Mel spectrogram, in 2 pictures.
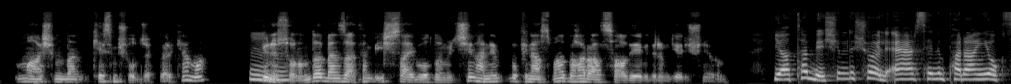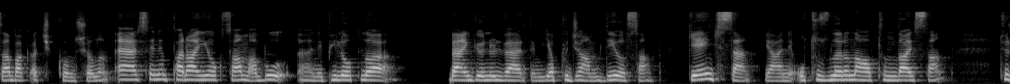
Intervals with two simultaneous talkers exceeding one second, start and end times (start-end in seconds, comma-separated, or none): none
